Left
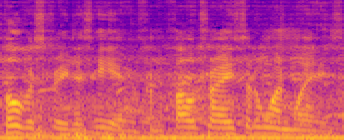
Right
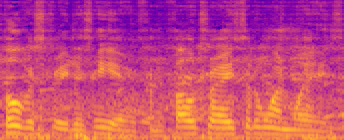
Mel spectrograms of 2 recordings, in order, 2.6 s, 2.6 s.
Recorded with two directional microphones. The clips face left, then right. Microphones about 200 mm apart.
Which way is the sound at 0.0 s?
25° right (ahead or behind).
